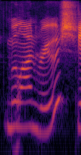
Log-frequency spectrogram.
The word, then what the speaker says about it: Moulin Rouge: Moulin Rouge? – Yeah, thank you.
